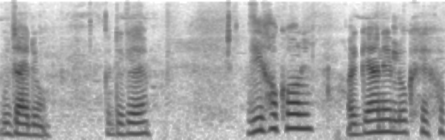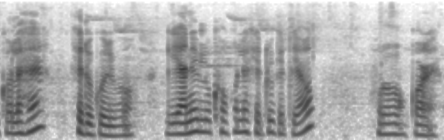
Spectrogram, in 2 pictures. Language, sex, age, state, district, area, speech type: Assamese, female, 60+, Assam, Majuli, urban, spontaneous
